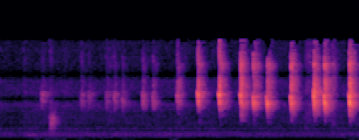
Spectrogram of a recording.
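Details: Male Anna's hummingbird guarding his favourite feeder perch gives a fast, steady series of sharp, very high chips, about four per second, after softer ticks; low background rumble underneath.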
